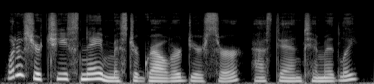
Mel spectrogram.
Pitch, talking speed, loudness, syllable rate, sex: 195 Hz, 190 wpm, -17 LUFS, 4.6 syllables/s, female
